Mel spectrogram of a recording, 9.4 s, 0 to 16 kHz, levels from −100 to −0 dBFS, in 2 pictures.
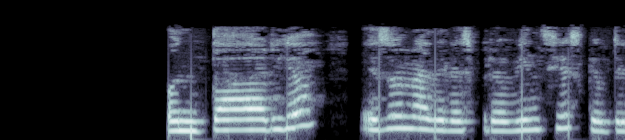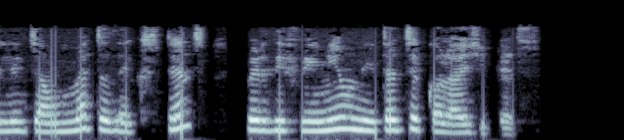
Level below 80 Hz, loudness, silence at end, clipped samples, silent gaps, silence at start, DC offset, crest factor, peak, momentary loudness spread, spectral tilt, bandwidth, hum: -52 dBFS; -16 LUFS; 0.7 s; under 0.1%; 2.62-2.70 s, 6.43-6.53 s; 1.25 s; under 0.1%; 16 dB; 0 dBFS; 11 LU; -3.5 dB/octave; 8 kHz; none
